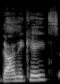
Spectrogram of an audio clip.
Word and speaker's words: Donny Cates: Um, and then he got, you know, this uh, Danny Cates. Am I saying that right? – Donny Cates. – Donny Cates, yeah.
